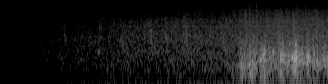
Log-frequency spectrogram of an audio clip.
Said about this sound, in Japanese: ま、雨降ってきた。こんな深夜に雷雨なんて、珍しいね。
